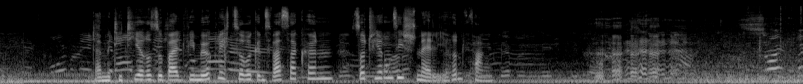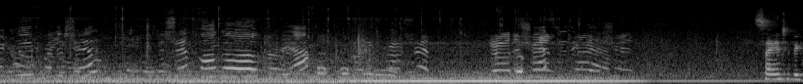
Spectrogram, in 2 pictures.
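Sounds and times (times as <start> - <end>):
boat engine humming: 0.0 - 16.0
people talking: 0.2 - 14.4, 15.6 - 16.0.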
